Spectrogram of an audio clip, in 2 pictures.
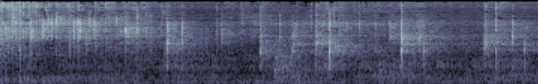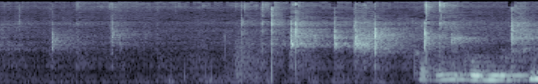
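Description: Mustard seeds spluttering and popping in hot oil in a kadai while making tomato curry leaf chutney, a crackling sizzle with scattered pops, close and moderately loud.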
